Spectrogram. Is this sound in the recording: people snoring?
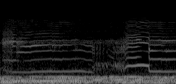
no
